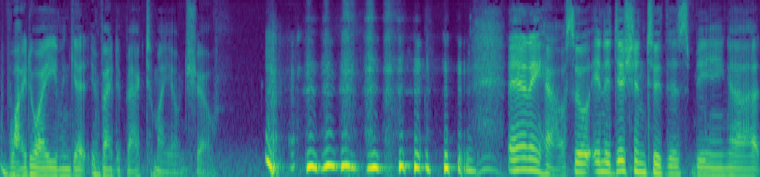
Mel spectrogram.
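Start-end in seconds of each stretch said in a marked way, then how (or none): 2.6-5.0 hearty laugh. Real, not acted. Host laughs at himself.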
